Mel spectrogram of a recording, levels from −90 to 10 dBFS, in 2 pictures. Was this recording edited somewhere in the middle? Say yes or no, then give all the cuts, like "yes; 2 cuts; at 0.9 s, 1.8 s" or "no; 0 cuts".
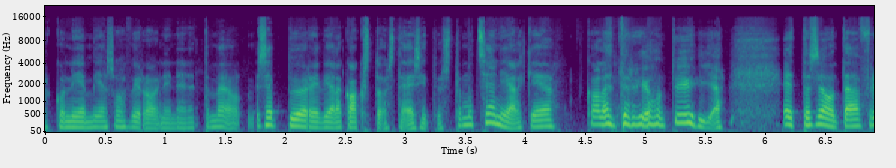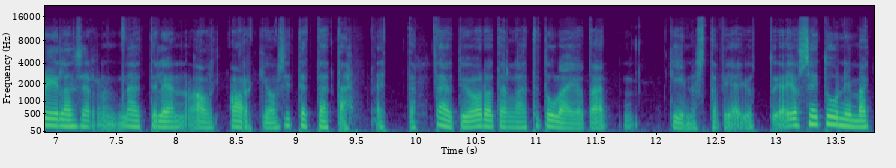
yes; 1 cut; at 1.7 s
